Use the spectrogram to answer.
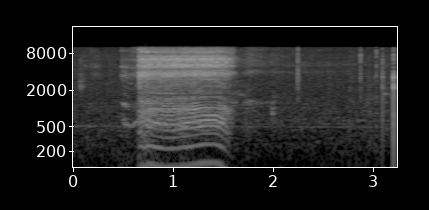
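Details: A single harsh, raspy snoring breath lasting about a second, then quiet with a few soft clicks; ordinary snoring.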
